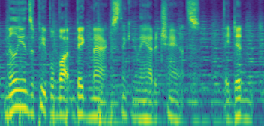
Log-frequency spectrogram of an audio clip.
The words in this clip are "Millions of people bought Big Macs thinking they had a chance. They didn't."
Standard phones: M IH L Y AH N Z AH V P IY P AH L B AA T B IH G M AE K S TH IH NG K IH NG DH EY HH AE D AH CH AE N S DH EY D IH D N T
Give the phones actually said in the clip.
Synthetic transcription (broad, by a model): M IH L Y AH N Z AH V P IY P L B AA T B IH G M AE K S TH IH NG K IH NG DH EY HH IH D AH CH AE N S DH EY D IH D N T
